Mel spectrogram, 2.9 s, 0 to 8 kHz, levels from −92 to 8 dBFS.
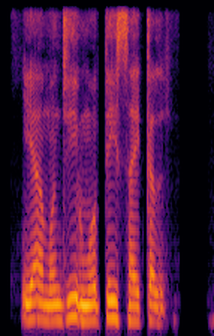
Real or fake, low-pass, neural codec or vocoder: fake; 7.2 kHz; codec, 16 kHz in and 24 kHz out, 0.9 kbps, LongCat-Audio-Codec, four codebook decoder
